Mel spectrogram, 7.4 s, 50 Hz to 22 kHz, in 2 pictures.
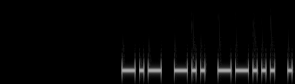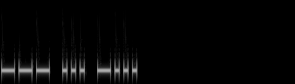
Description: Morse code, heard as a keyed tone, about 22 wpm, 700 Hz. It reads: KD7JSB
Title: USA Call Signs - 6 Characters - Repeated 3x - 22wpm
